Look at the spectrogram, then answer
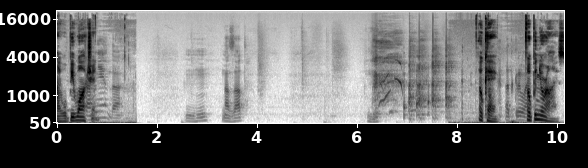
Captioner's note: laughing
